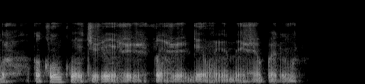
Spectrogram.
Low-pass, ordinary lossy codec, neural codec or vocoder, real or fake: 7.2 kHz; none; autoencoder, 22.05 kHz, a latent of 192 numbers a frame, VITS, trained on one speaker; fake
